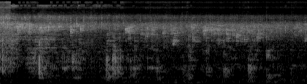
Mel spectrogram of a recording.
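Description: Fish going into hot oil in a home kitchen while green eggplant curry and rice cook, a steady bright hiss and crackle of frying with small popping spatters, close and fairly quiet.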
